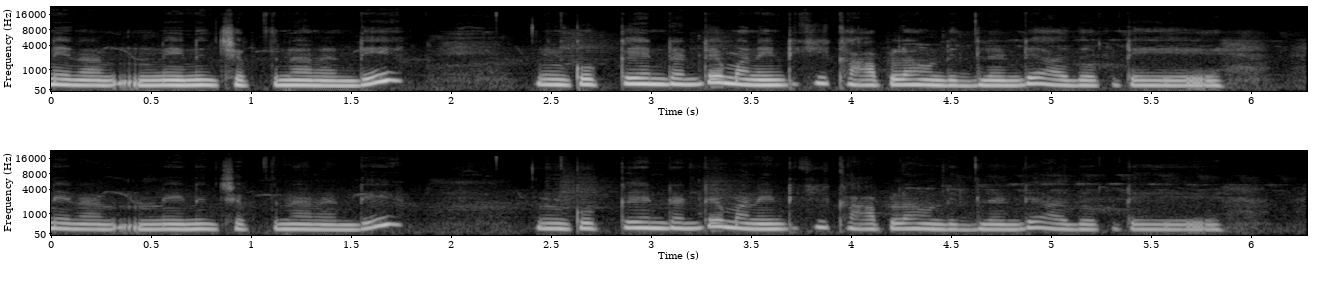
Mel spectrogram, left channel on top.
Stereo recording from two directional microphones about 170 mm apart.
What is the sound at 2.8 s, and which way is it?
Speech, 35° left (ahead or behind).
